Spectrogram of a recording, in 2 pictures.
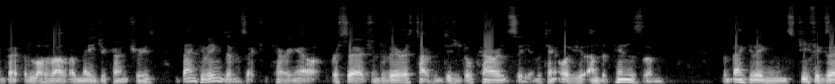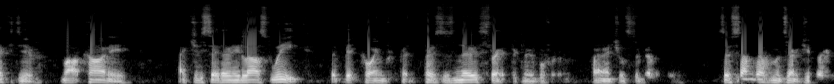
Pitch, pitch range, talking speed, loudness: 100 Hz, 85-105 Hz, 200 wpm, -16 LUFS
